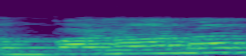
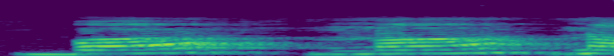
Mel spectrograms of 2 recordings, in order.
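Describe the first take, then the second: First: Said in the usual way. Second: "banana" very slow, each syllable on its own; split into syllables. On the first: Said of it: "हम खंडन करते हैं word का". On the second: Shown as a demonstration. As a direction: break it apart: बा, ना, ना. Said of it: "अर्थात हम खंडन करते हैं".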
